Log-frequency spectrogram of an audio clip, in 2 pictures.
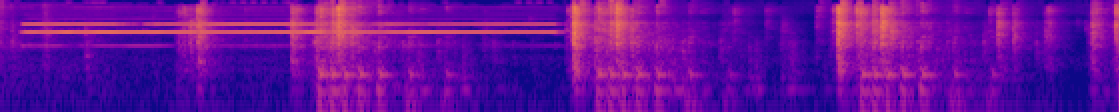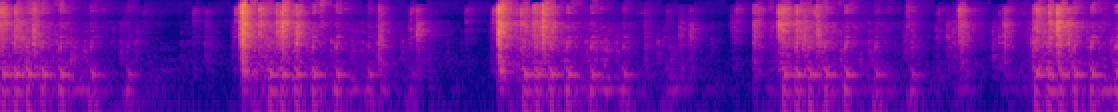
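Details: Honda Melody Mini scooter, carb just reinstalled, choke on, portable charge pack on battery: starter whirs in repeated one-second bursts, each dying off without catching; cranks but will not start.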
